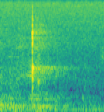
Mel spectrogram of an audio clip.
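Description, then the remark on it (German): One quick, bright clink of two drinking glasses touching, with a short ringing tone that fades fast. It is fairly quiet over a low steady hum, and no one speaks. “Normalerweise brauchen wir sie, um anzustoßen. Es entsteht ein schöner Klang, Harmonie.”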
